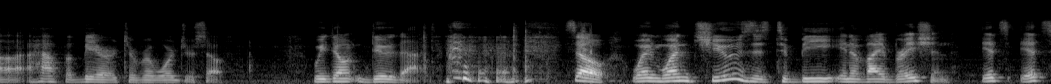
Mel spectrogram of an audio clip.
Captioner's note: laughs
